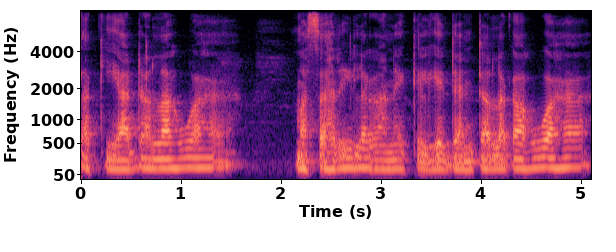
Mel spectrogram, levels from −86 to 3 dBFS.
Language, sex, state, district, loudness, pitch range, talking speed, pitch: Hindi, female, Bihar, Patna, -20 LUFS, 115-135 Hz, 140 wpm, 125 Hz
